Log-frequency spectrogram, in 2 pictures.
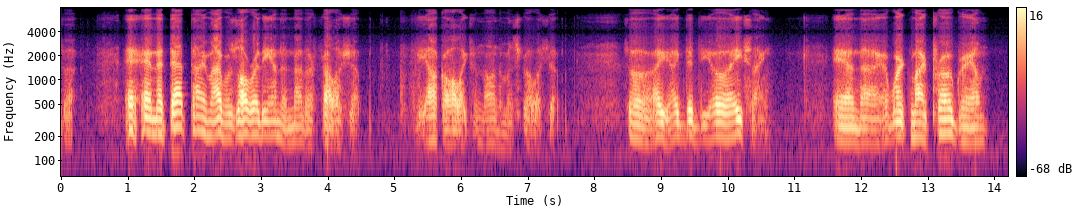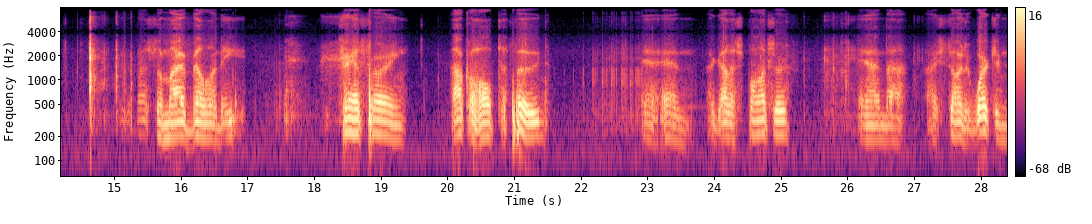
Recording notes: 100 Pounders Phone Meeting.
